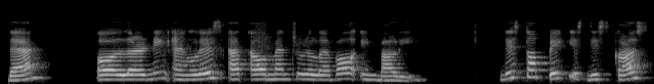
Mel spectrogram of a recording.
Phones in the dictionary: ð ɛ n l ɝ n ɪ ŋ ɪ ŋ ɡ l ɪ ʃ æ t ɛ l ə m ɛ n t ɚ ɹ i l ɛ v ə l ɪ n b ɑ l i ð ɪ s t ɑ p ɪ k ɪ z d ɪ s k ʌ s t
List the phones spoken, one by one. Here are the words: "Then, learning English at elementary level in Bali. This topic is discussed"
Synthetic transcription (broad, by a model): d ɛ n l ɝ n ɪ ŋ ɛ ŋ ɡ l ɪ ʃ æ t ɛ l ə m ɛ n t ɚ ɹ i l ɛ v ə l ɪ n b ɑ l i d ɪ s t ɑ p ɪ k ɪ s d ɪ s k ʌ s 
